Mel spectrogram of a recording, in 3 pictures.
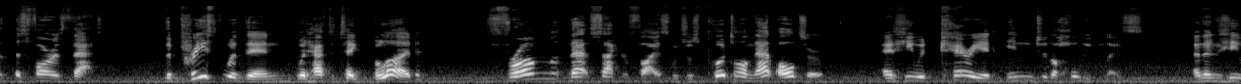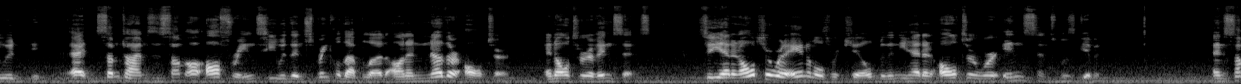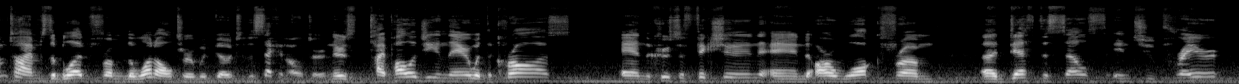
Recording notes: in the car while driving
